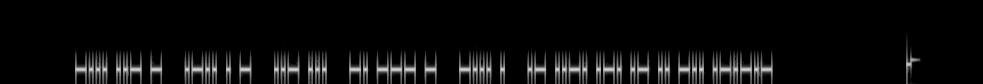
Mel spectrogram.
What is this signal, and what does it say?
Morse code, heard as a keyed tone, about 34 wpm, 700 Hz. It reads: BUT LET US NOT BE AFRAID.
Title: Sentences from Top 1500 Words 35wpm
